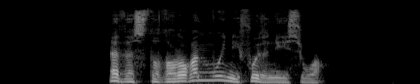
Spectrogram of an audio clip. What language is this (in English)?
Kabyle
